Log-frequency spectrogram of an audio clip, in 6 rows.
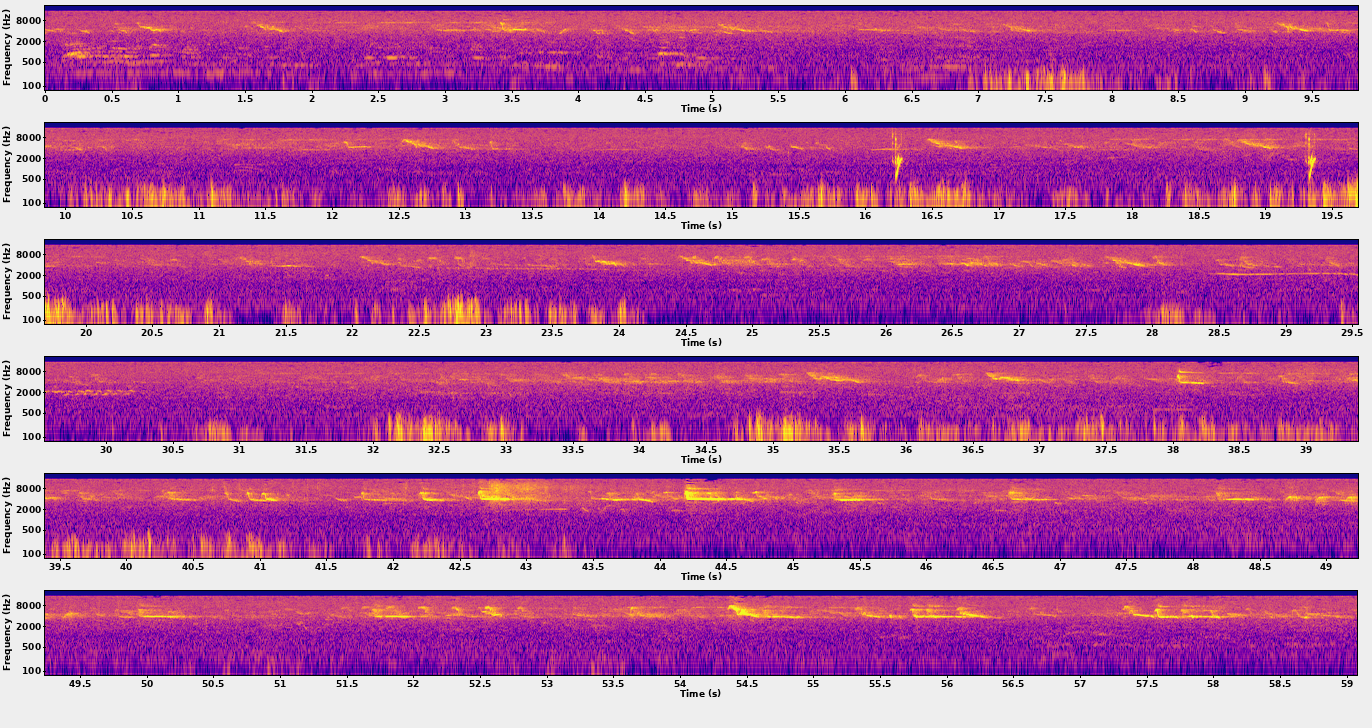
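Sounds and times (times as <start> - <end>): small birds chirping: 0.0 - 59.0
lower whistled bird call: 27.7 - 30.3, 39.4 - 45.7.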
